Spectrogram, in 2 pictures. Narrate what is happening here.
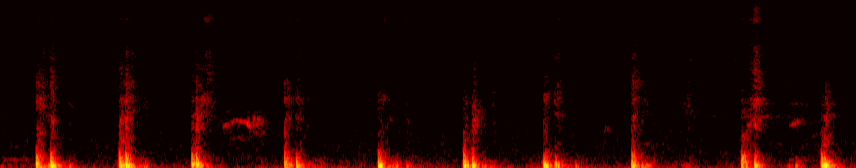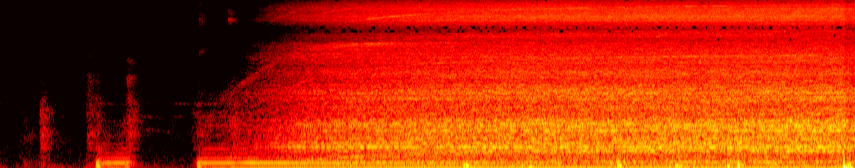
i walked to the vacuum cleaner then turned it on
